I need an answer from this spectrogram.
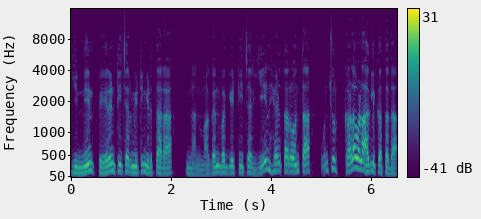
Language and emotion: Kannada, fearful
